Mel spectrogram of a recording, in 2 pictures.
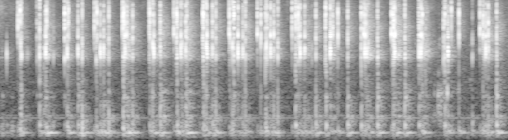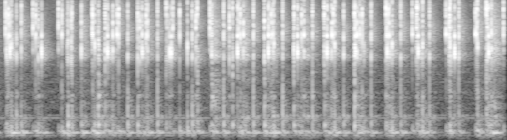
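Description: Long nails on both hands rapidly tap the plastic casing of a grey plastic deodorant stick lying flat. The result is a dense, continuous stream of bright, crisp clicks with almost no ring, over a faint steady low hum throughout.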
